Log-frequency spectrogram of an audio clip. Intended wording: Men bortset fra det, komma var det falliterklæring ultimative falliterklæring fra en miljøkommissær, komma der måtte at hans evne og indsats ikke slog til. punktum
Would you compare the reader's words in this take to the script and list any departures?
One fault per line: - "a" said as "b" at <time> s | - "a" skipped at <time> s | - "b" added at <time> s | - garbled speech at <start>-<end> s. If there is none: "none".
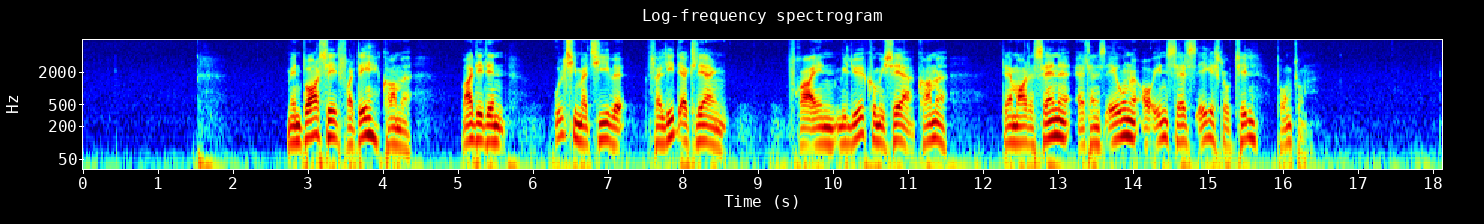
- "falliterklæring" said as "den" at 5.3 s
- "sande" added at 12.7 s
